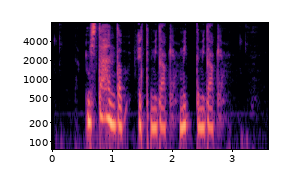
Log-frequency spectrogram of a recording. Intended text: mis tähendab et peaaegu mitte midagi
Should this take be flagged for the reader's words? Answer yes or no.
yes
